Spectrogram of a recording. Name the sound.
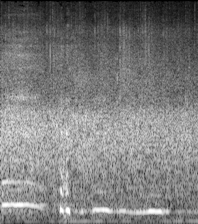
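audience applause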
